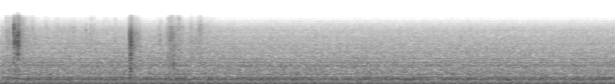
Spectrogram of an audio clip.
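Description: Steady low electrical hum with a faint hiss, the noise of a poorly set-up webcam recording. Three short sharp clicks come in the first two seconds.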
